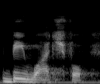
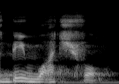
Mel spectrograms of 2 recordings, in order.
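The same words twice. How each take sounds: First: Said in the usual way. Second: Slow emphatic. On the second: Shown as a demonstration.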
